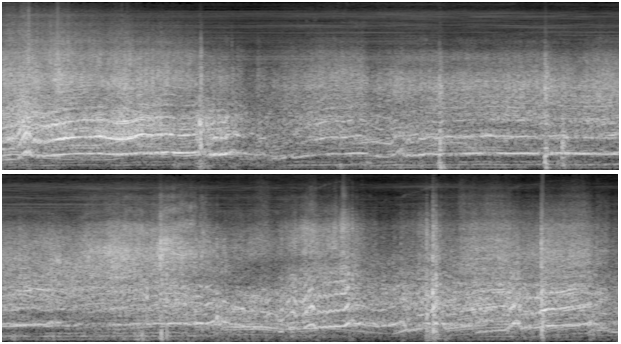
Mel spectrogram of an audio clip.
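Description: Tyres screech as cars slide sideways.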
